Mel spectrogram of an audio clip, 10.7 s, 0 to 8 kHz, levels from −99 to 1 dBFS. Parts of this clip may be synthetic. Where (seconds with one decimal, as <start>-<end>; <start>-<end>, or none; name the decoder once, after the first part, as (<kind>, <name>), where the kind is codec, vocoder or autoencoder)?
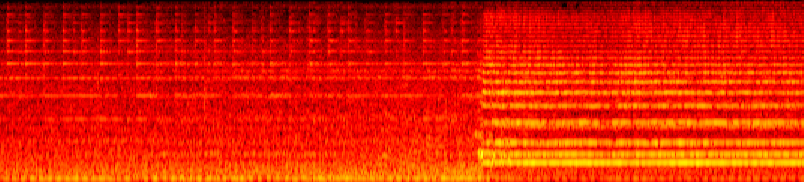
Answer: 2.0-4.7 (vocoder, Vocos); 5.9-6.8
